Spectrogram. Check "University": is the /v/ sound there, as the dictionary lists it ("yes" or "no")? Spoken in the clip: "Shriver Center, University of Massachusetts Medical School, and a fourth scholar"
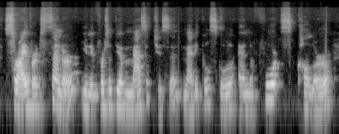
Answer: no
